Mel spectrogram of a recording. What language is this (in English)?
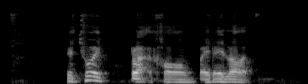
Thai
